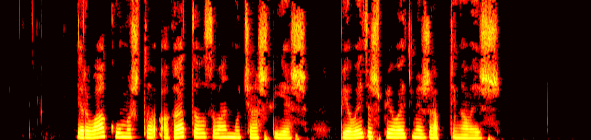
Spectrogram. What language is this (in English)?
Mari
